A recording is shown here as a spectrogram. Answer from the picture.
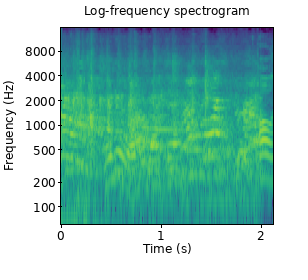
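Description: Several people's voices talking over one another, unintelligible chatter with no music playing.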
